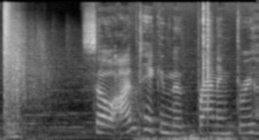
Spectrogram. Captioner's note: gunshot ringing out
